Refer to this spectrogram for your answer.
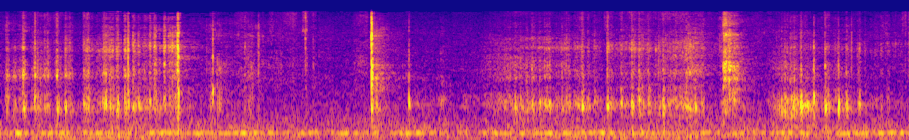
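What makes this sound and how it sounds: A utility blade scrapes fine shavings from a solid, pale green rectangular bar of soap held in the hand. The sound is a quiet, bright, papery scratching that swells and fades in strokes, with a few sharp clicks standing out. A faint steady low hum sits underneath.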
